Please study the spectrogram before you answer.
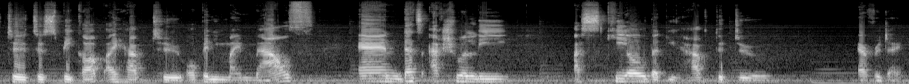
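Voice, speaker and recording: A man from the Philippines, an online English teacher with a Filipino accent, talks earnestly and encouragingly about his lessons in a casual teaching vlog. His voice is mid-range, and the audio quality is poor.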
